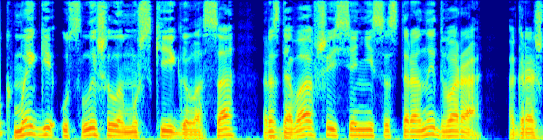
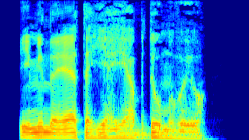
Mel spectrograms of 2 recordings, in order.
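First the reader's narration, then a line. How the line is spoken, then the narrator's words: Grumbled. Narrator (Russian): пробурчал он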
